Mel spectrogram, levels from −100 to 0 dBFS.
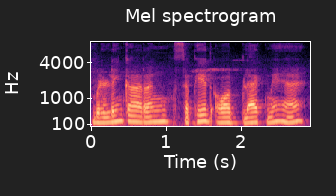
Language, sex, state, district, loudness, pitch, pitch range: Hindi, male, Jharkhand, Ranchi, -15 LUFS, 150 Hz, 140-165 Hz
